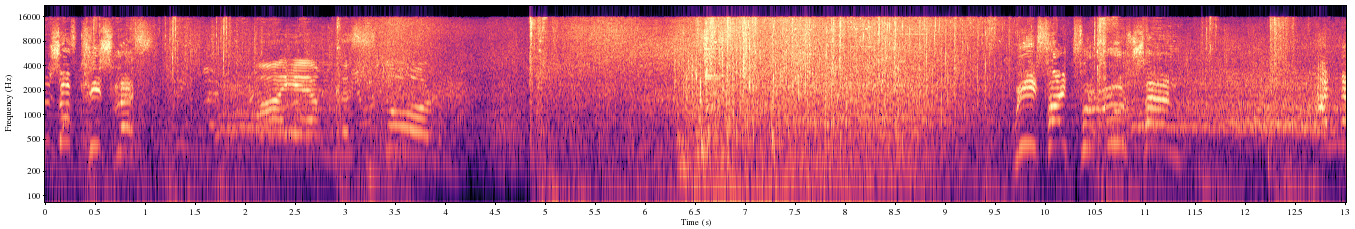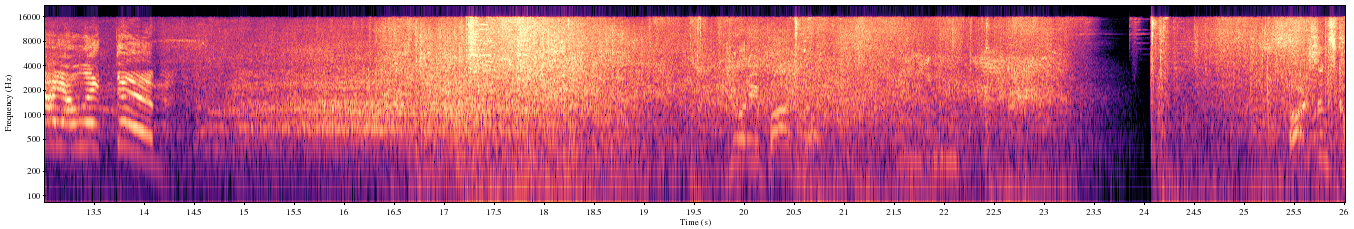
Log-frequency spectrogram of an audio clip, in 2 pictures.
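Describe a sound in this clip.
Weapons clash and clatter in a crowded battle.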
